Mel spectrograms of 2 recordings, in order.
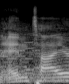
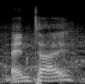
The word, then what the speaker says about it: Entei: Yeah, it's called an Entei or something. Entei.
